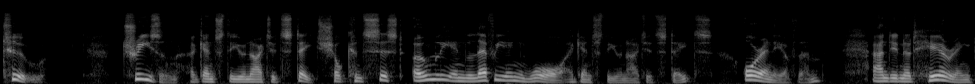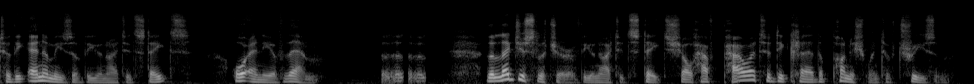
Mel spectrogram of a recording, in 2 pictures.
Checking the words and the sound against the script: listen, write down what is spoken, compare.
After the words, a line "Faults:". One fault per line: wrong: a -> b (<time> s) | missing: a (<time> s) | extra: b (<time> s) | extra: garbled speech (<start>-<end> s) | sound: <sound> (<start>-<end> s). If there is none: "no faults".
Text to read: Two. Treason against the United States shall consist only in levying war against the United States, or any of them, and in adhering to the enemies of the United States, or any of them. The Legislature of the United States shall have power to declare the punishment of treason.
Two. Treason against the United States shall consist only in levying war against the United States, or any of them, and in adhering to the enemies of the United States, or any of them. The Legislature of the United States shall have power to declare the punishment of treason.
Faults:
sound: laugh (13.6-14.0 s)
